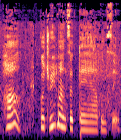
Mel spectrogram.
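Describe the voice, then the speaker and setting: A woman's voice: a little high, lively intonation, normal speed, mellow, slight background noise, voice pushed up, close to an everyday voice, low-quality recording. A woman voicing a proud young princess in a dramatized audio story. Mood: polite, curious.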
